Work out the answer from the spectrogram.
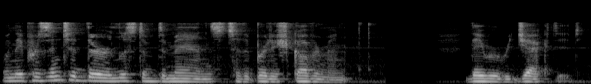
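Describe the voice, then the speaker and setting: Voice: medium pitch, fairly even intonation, unhurried. Wry history explainer host, muffled recording. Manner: wry, joking asides. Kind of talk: casual narrated history explainer.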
